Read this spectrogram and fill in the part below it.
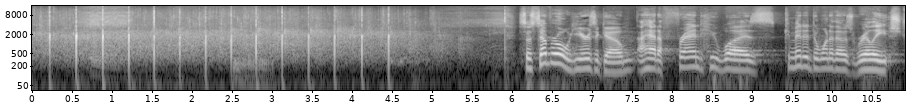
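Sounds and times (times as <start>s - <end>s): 
audience clapping welcoming guests: 0.0s - 5.6s
speech: 6.2s - 10.9s.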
